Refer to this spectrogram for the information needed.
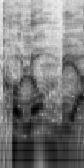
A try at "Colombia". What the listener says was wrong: Colombia. It's an O, it's not a U. Colombia.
